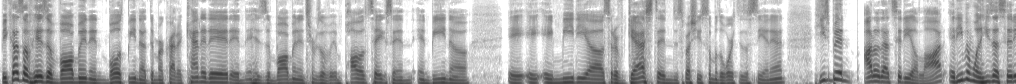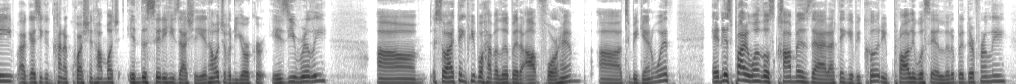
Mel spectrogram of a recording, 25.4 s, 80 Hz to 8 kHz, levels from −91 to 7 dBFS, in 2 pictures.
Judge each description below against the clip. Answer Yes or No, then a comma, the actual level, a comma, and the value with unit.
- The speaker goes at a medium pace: No, fast, 265 wpm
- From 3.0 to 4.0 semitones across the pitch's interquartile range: No, average, 4.4 semitones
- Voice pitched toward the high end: No, medium, 140 Hz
